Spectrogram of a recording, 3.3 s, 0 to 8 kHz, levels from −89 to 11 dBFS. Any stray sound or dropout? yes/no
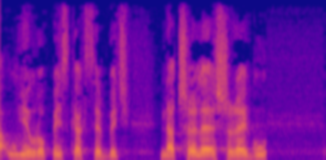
no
